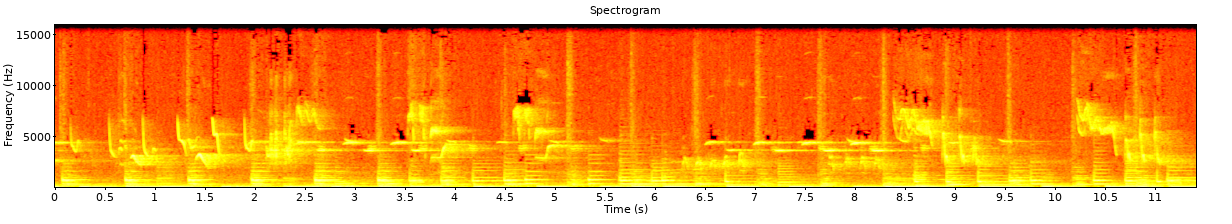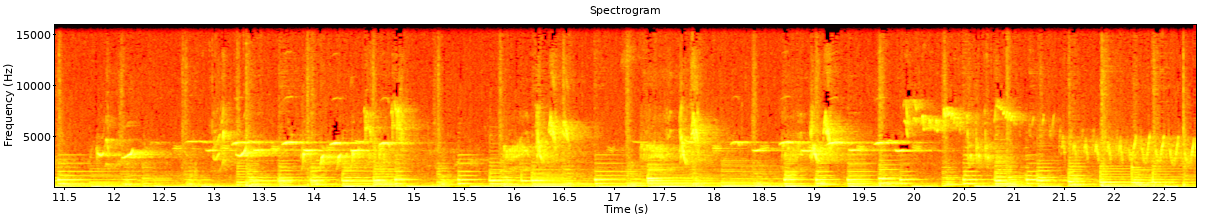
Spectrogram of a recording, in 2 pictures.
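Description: Background music with a steady beat, with bird chirps running throughout.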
